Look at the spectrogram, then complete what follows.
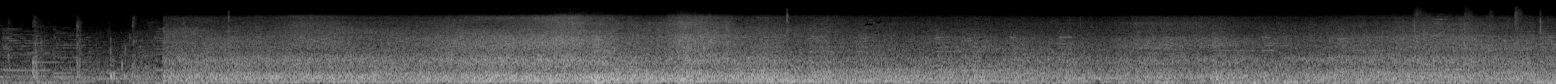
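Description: Ocean surf surging and washing over a sea-rock ledge, with wind on the microphone; a surge swells about five to seven seconds in. It opens with a second or so of background music before the surf cuts in.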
